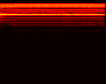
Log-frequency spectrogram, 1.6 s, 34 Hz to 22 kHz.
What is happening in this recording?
Synth Strings through home-made combfilter (32 Reason PEQ-2 two band parametric EQs in series). Samples originally made with Reason & Logic softsynths. 37 samples, in minor 3rds, looped in Redmatica Keymap's Penrose loop algorithm, and squeezed into 16 mb!
Synth, Strings, Multisample, Combfilter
